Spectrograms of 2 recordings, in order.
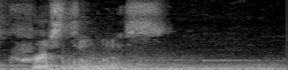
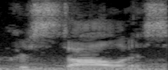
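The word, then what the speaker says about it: Crystalis: welcoming to me was crystallus or cristalis if you're one of those people there's a lot of people that pronounce it crystallus i pronounce it crystallus but um it's an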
